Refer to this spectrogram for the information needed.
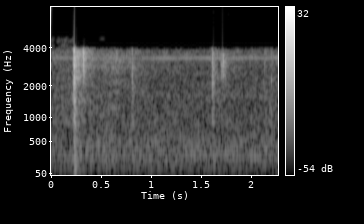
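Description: A few scattered computer keyboard clicks, one sharp, the rest faint and sparse, over a low steady background hum with no talking.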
